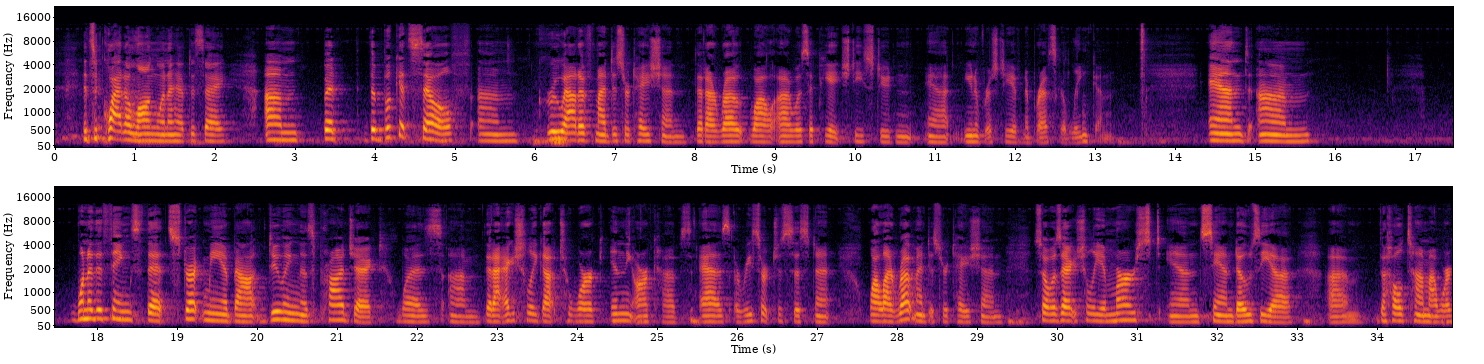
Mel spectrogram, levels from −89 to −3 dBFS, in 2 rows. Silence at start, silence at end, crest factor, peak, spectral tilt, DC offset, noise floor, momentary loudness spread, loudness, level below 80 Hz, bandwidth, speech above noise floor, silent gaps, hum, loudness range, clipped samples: 0.1 s; 0 s; 20 dB; -6 dBFS; -4 dB/octave; under 0.1%; -56 dBFS; 14 LU; -25 LUFS; -76 dBFS; 13.5 kHz; 31 dB; none; none; 6 LU; under 0.1%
